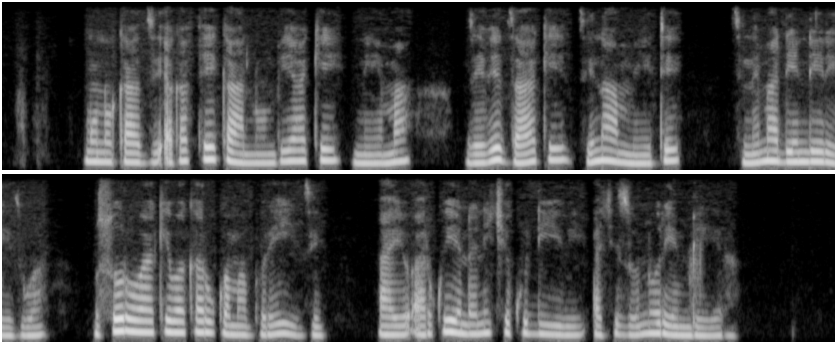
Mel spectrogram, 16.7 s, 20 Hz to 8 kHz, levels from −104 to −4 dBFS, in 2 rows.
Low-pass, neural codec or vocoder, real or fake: 7.2 kHz; none; real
